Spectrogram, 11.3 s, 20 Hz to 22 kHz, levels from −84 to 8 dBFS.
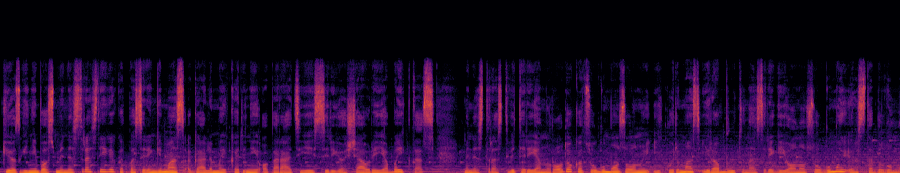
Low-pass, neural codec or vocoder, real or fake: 14.4 kHz; vocoder, 44.1 kHz, 128 mel bands every 256 samples, BigVGAN v2; fake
